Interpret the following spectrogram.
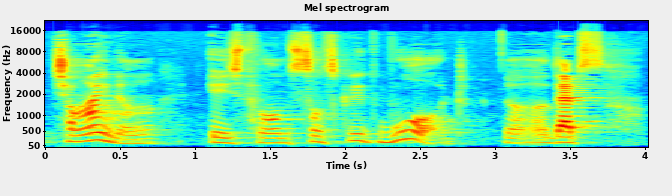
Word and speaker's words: Qin: to say that even if you say that chin one like in chinese it's written as q i n that is the chin dynasty but when we write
